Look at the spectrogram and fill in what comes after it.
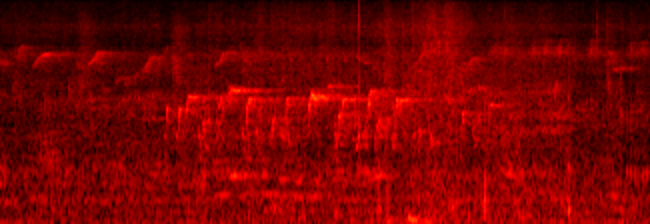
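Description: Birds chirping in the background: quick, repeated short whistled notes, busiest from about two to four and a half seconds in, over a steady outdoor hiss.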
